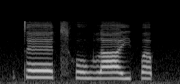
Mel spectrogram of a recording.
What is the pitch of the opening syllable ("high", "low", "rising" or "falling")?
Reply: high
